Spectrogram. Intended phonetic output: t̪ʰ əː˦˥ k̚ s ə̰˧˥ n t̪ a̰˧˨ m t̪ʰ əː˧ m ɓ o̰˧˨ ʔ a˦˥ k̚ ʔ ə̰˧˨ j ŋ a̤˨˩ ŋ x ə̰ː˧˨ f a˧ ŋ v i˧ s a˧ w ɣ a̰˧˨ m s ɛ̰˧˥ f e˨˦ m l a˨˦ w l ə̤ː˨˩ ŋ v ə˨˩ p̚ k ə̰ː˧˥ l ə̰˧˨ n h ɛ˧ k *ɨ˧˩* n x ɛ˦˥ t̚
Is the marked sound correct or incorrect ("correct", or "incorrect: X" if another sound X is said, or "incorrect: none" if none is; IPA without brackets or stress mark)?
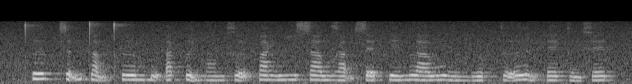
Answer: incorrect: ə˧˩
